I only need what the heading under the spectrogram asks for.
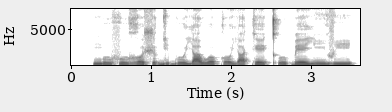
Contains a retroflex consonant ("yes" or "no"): no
